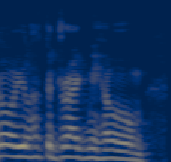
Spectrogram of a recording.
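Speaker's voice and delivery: acted laughter, words spilling out while talking. Retelling a film scene rolling in the park: imitating Ray laughing while talking. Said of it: "laughing like".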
